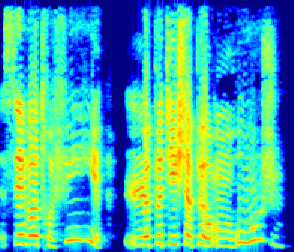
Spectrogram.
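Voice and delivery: put-on sweet disguised voice, high and swooping. Reading a fairy tale aloud, the wolf at the door: wolf disguising his voice. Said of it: "dit le loup en contrefaisant sa voix".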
